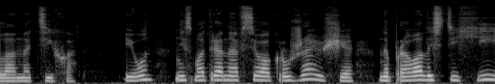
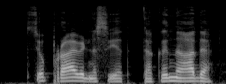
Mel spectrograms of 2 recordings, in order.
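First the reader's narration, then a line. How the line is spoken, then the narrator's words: Awkward deep bass. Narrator (Russian): пробасил он с неловкостью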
